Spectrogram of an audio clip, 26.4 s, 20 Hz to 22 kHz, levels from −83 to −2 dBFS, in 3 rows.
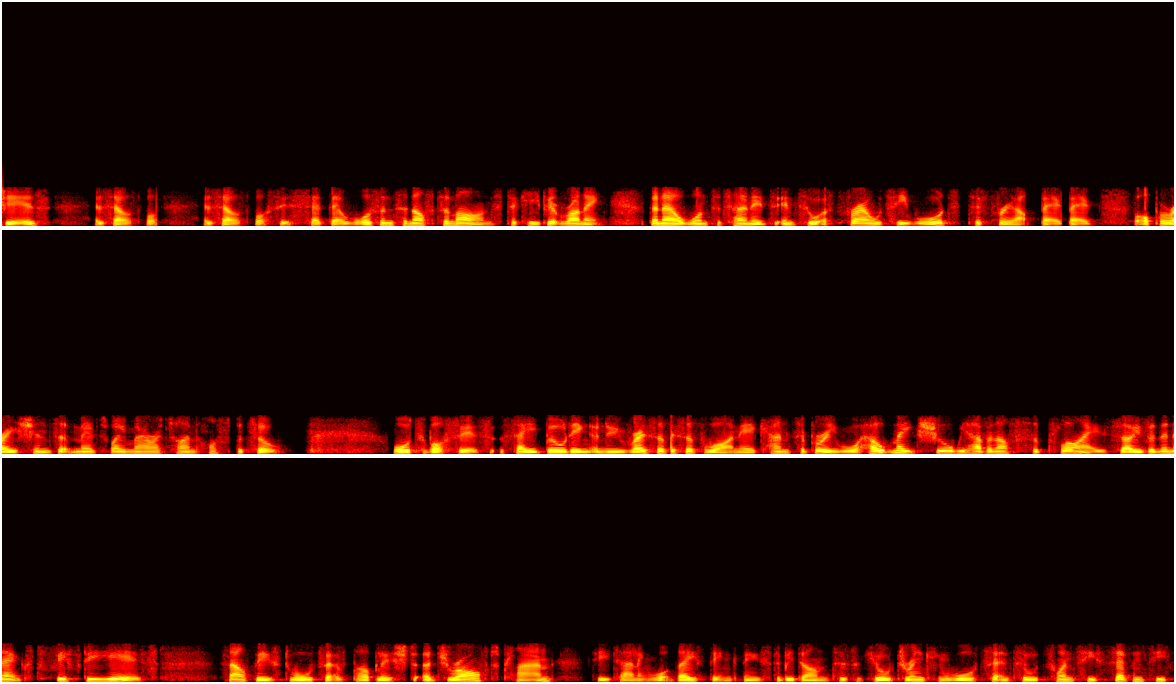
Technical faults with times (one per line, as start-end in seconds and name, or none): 1.15 CD skip
7.94 CD skip
13.79 CD skip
